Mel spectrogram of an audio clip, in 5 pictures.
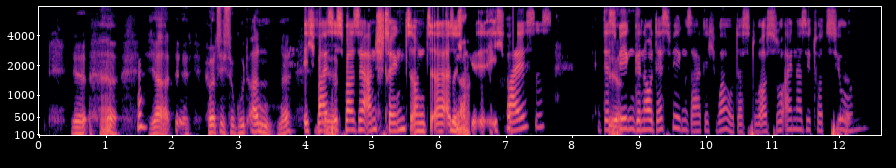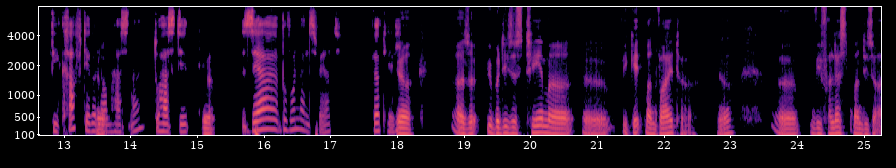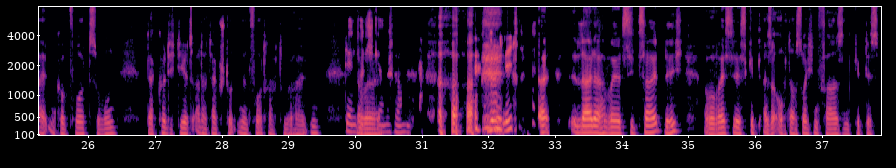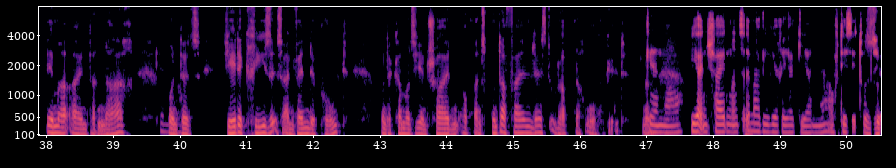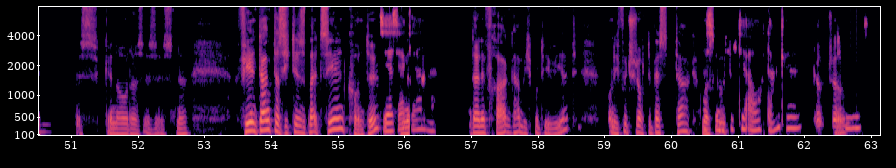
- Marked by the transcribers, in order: static; chuckle; distorted speech; unintelligible speech; chuckle; other background noise; laugh; snort; chuckle; unintelligible speech
- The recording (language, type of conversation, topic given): German, advice, Welche einschränkende Gesundheitsdiagnose haben Sie, und wie beeinflusst sie Ihren Lebensstil sowie Ihre Pläne?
